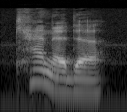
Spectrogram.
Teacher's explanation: there is a slight stress upon the first syllable but not enough to make it a long vowel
